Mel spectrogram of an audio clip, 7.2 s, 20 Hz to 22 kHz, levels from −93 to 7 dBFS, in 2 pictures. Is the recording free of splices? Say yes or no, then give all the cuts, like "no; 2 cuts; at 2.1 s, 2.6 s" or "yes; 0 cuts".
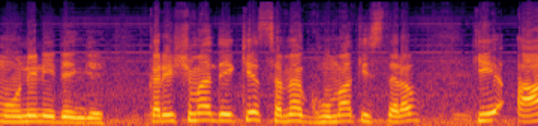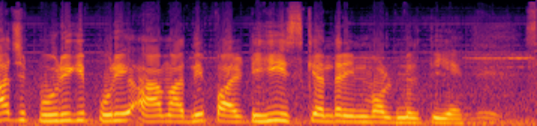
yes; 0 cuts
